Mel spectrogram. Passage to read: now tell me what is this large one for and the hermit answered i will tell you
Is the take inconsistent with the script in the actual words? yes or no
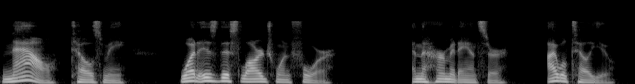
yes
